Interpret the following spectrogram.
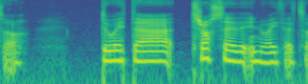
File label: "trosedd", Welsh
